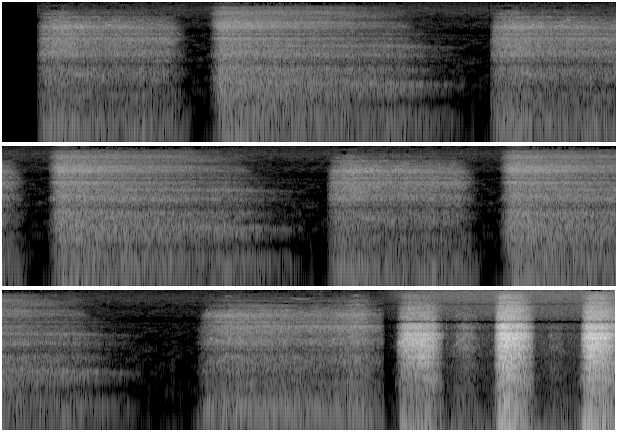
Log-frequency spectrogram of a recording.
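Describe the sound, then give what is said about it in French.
Slow, deep breathing during a yoga exercise for coping with the cold: seven long, airy breath sounds in a steady, even rhythm, each separated by a short pause, with no talk. “Allez, c'est parti nous allons commencer par deux ou trois respirations profondes pour vous préparer”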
